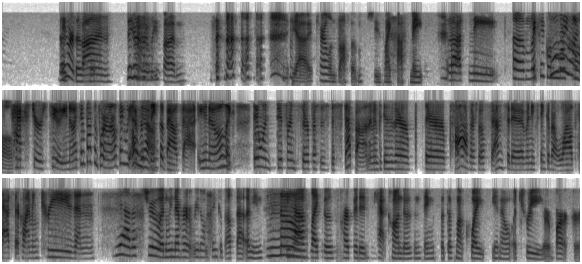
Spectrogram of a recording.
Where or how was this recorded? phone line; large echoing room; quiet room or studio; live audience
phone line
